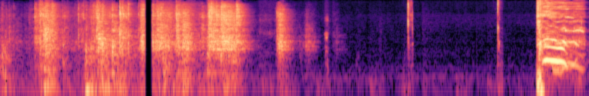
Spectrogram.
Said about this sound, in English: What the fuck just happened? I think his chair broke. Wait. Oh, is there more? Yeah. My chair broke! This one broke!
